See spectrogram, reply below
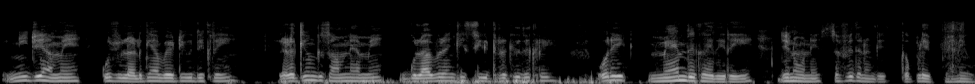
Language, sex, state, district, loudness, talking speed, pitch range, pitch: Hindi, male, Maharashtra, Aurangabad, -30 LUFS, 210 wpm, 140-165 Hz, 155 Hz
